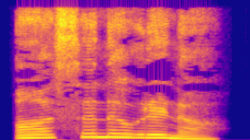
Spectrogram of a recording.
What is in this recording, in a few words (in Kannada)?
"ಆಸನವ್ರಣ", kannada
